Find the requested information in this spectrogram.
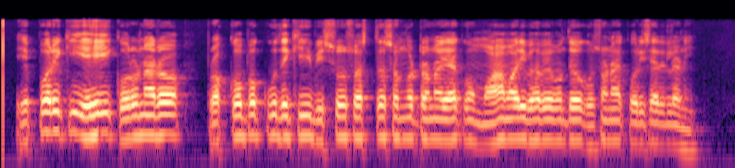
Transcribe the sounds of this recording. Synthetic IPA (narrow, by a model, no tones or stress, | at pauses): epɔɾekieɦikoɾonaɾɔ | pɾɔkɔpɔkud̪ekʰibiswɔswast̪ʰjɔsɔŋɡɔʈʰɔnɔeɦakumɔɦamaɾibʱabemɔd̪ʱjoɡʱosɔɽ̃akɔɾisaɾilaɽ̃i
